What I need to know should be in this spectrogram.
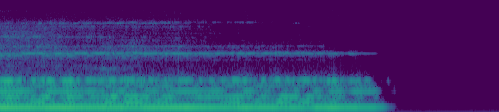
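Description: A man chants a long, steady low note close by.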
